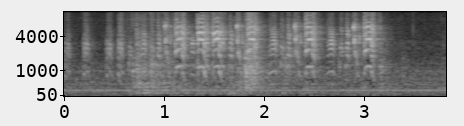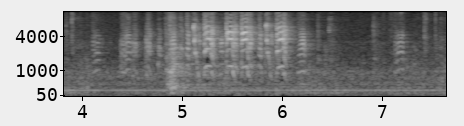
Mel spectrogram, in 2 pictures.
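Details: Pet zebra finches singing together, giving dense runs of nasal, buzzy, honking notes in two busy bursts of about two seconds each. Quieter gaps fall between the bursts, with a steady low hum underneath.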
